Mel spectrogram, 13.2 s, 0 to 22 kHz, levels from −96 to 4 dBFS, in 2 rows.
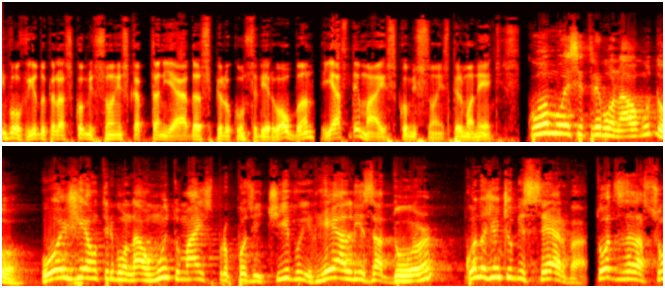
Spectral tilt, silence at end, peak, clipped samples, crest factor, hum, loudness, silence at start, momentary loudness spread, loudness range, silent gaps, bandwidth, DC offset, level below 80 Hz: -4.5 dB/octave; 0 s; -2 dBFS; under 0.1%; 12 dB; none; -16 LUFS; 0 s; 9 LU; 4 LU; 5.19-5.23 s, 12.48-12.52 s; 15 kHz; under 0.1%; -34 dBFS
